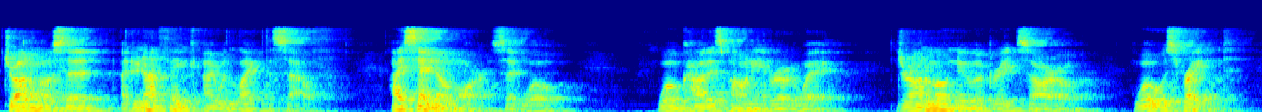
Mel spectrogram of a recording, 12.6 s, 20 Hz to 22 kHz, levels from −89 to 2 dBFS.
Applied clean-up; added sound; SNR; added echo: none; none; none; reverberation time 0.8 s.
